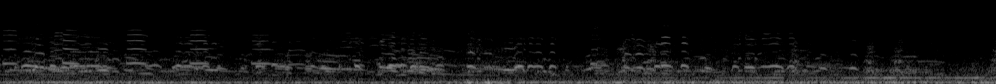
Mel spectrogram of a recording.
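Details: A flock of whooper swans on a reservoir moving forward gives a constant overlapping chorus of loud, bugling honks, with a deep rumble of wind or water underneath.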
